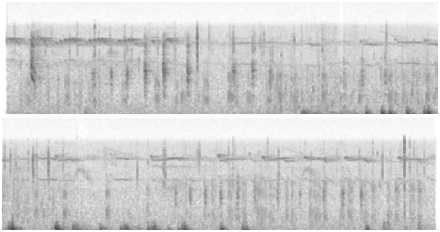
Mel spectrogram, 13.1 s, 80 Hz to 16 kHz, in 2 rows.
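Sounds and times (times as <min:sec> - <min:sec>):
green heron Butorides virescens call: 0:00.1 - 0:13.0.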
